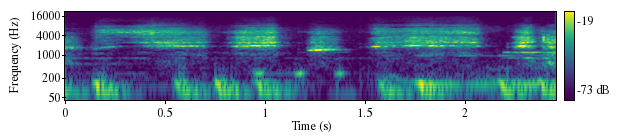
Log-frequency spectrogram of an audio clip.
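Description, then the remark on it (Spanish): A voice imitates a crowd whistling, producing several breathy, hissing whistle-like bursts in quick succession, fairly loud, with low vocal rumble underneath. “todos empezaban a chiflar, no, pues se oía, se fuerte, ¿no?”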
